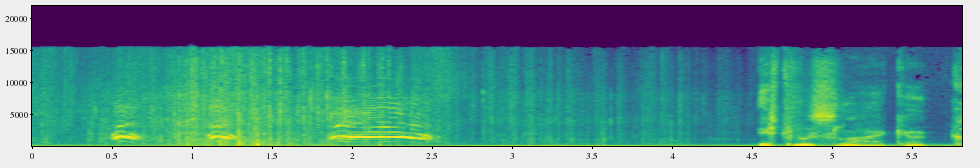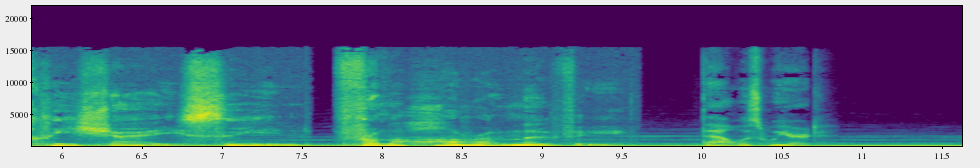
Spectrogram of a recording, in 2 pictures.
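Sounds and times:
flock of crows cawing flying out of an open-sided barn: 0:00.0 - 0:04.4
speech: 0:04.6 - 0:10.8.

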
